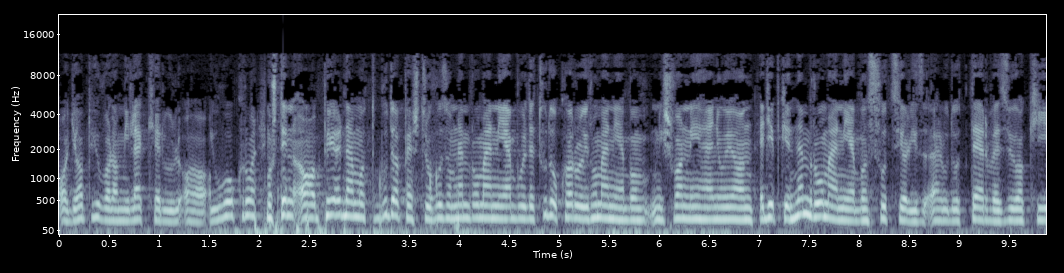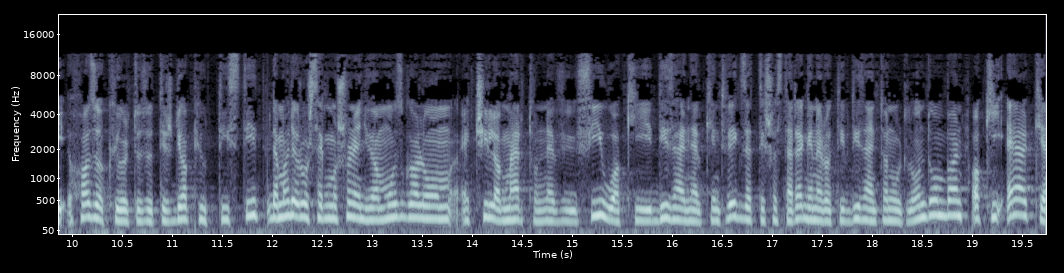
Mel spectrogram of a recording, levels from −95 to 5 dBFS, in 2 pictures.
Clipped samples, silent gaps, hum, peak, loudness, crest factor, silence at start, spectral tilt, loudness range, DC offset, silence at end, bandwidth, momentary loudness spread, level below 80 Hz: under 0.1%; none; none; 0 dBFS; -17 LUFS; 16 dB; 0 s; -5.5 dB/octave; 3 LU; under 0.1%; 0 s; 12 kHz; 5 LU; -36 dBFS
